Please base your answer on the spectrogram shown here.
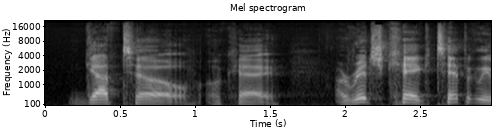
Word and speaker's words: gâteau: Gâteau. Gâteau.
